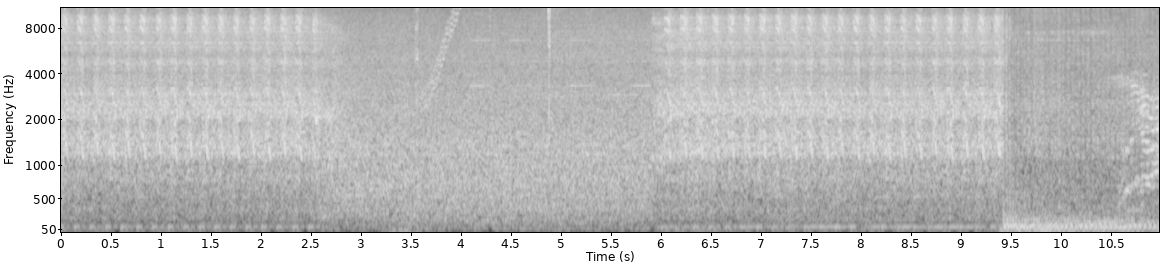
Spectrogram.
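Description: Starter cranking the new liquid-cooled BMW R 1200 GS boxer-twin engine on a test bench: an even, rhythmic chugging of about four pulses a second that weakens for a few seconds midway. Near the end the engine catches and runs, suddenly louder and deeper.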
